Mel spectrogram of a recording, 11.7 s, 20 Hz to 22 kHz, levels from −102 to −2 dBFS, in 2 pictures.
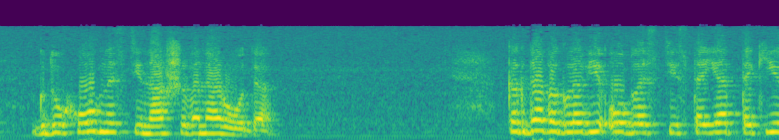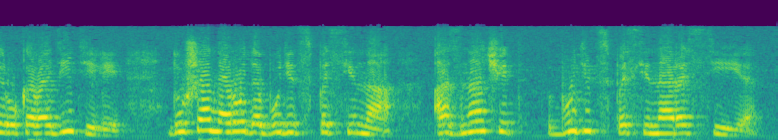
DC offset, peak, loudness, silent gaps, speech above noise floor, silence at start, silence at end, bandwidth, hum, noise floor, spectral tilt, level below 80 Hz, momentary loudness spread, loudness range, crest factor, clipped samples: under 0.1%; 0 dBFS; -8 LUFS; none; 25 dB; 0 s; 0.1 s; 10.5 kHz; 50 Hz at -45 dBFS; -33 dBFS; -4.5 dB/octave; -40 dBFS; 9 LU; 3 LU; 8 dB; 0.4%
